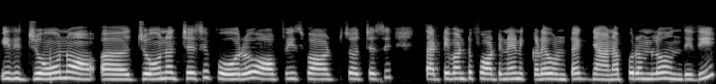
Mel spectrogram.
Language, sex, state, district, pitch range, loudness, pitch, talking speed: Telugu, female, Andhra Pradesh, Visakhapatnam, 245-270 Hz, -13 LUFS, 255 Hz, 140 wpm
